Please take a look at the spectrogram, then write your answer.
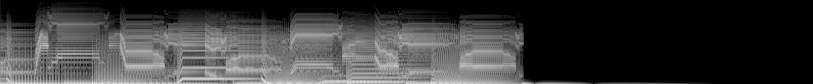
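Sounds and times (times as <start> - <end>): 
Dreadbox Polyend Medusa synthesizer: 0.0 - 5.3.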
